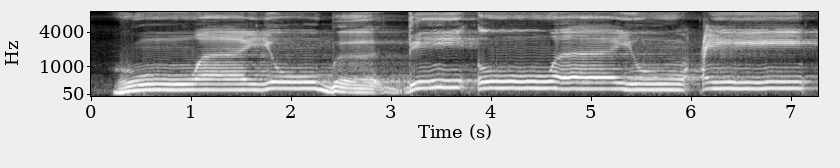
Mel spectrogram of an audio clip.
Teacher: Huruf ain di sini harus kita baca panjang dengan panjang 2 harokat. Karena huruf ain ini Huruf ain yang berkasroh i bertemu dengan huruf ya sukun.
